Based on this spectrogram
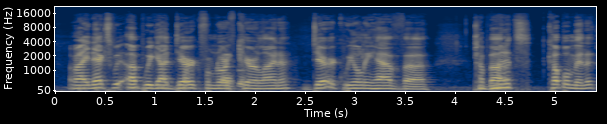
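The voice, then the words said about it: Strained, worn-out voice. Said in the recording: “Forgive my voice. I think I was preaching today.”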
